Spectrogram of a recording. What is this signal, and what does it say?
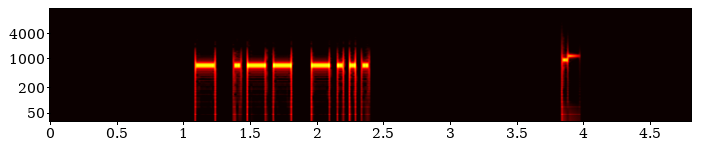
Morse code, heard as a keyed tone, about 25 wpm, 700 Hz. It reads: TWB
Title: Three Challenging Letter-Number Combinations 25wpm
